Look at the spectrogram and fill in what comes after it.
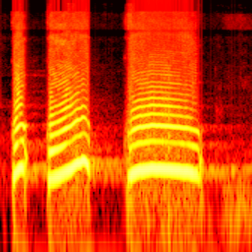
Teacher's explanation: किसी वर्ण को, जैसे मुर्गे को बोलते हुए सुना होगा आपने, कुकड़ा बोलता है कुकुटा, है ना, कुकुटा प्रातः वदति ना, कु कु कु अंतिम वाला, अंतिम बार वह पहले बार ह्रस्व रहता है, उसका फिर दीर्घ रहता है, फिर प्लुत रहता है, कु कु, फिर उससे भी बढ़ के कु, वो वाला 3 वाला, है ना, सुना होगा आपने।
